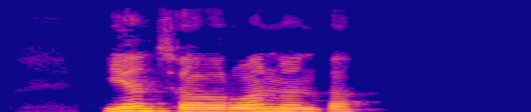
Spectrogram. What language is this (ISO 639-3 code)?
ckb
